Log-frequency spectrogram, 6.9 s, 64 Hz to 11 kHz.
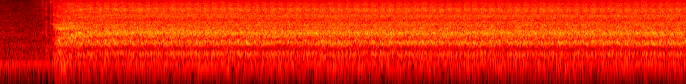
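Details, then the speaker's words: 6.0L Powerstroke crank no-start with ICP too low codes, IPR fully closed: starter grinds steadily about four beats a second without firing, ICP reaching only about 30 PSI while cranking; high-pressure oil rail air test next. "IPR is fully closed off, and we're only getting 30 PSI if we're lucky. With it being that low, the next step would be to do a high pressure oil rail air test"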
